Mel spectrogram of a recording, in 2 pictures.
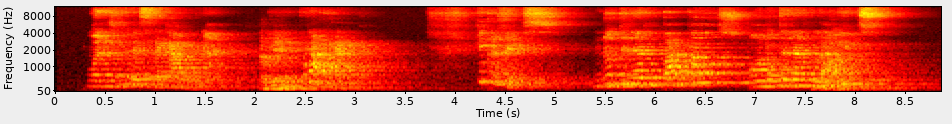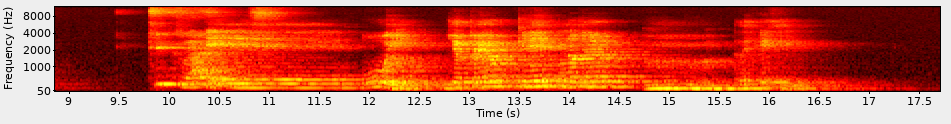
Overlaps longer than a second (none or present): none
